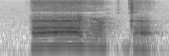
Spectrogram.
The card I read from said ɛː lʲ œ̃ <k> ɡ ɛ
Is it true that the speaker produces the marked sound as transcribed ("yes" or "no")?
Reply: yes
